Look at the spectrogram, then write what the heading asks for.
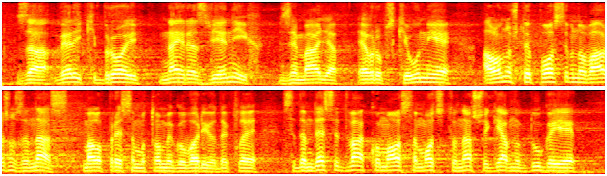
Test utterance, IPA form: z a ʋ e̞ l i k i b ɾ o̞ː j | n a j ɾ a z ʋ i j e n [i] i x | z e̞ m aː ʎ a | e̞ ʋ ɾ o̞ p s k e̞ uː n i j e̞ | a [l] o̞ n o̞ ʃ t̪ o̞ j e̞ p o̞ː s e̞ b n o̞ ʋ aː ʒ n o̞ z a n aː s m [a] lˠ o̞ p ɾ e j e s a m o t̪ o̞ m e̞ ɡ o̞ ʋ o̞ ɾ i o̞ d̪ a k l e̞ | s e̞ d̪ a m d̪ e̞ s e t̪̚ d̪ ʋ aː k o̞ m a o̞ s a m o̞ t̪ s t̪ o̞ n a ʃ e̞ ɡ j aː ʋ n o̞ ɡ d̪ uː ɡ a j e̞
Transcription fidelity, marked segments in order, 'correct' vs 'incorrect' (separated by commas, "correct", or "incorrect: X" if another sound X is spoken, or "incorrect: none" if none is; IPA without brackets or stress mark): correct, correct, correct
